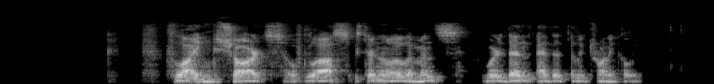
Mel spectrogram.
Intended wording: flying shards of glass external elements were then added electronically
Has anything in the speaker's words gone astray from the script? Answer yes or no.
no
